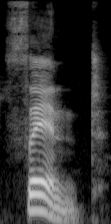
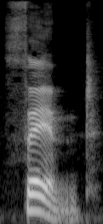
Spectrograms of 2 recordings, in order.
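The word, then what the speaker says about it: cent: সেন্ট, সেন্ট। দেখো এখানে আমরা সি এর পরে ই বর্ণটা দেখতে পাচ্ছি, এই জন্য এখানে সি এর উচ্চারণ করতে হবে দন্ত স।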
